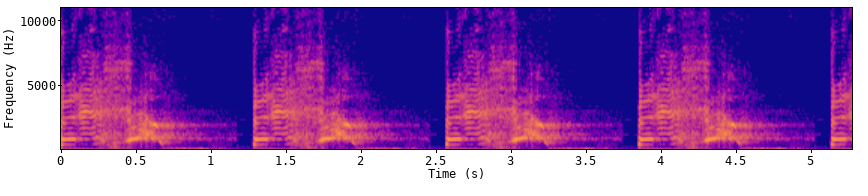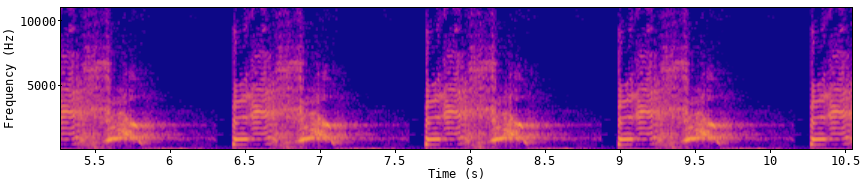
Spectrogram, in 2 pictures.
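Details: A single forceful sneeze from a VTuber stream, repeated as an identical loop about eight times at even intervals; sneezing.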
